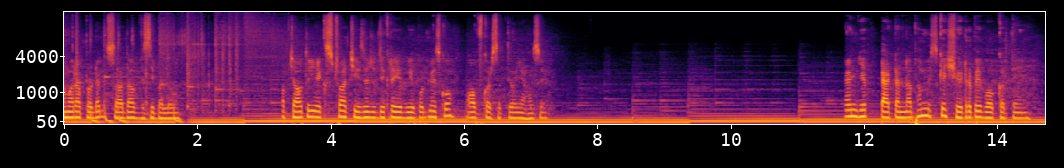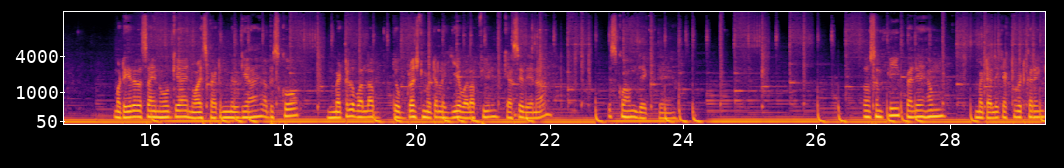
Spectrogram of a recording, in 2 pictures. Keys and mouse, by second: 2.3 click, 5.5 click, 6.1 click, 9.4-10.1 middle drag, 11.6 shift+click, 12.5 click, 14.3-15.0 middle drag, 16.4 middle click, 17.5 middle click, 20.5 middle click, 21.8 click, 24.7-26.1 middle drag, 26.7 middle click, 28.0 middle click, 28.7 click.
